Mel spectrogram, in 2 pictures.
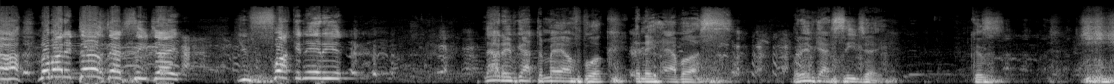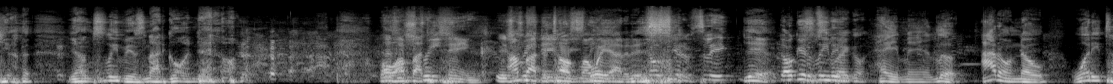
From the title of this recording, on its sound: LIVE in Dallas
